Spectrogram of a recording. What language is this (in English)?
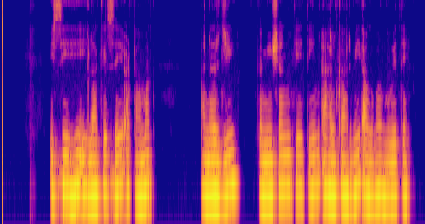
Urdu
